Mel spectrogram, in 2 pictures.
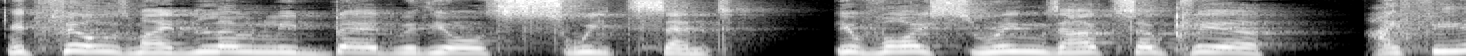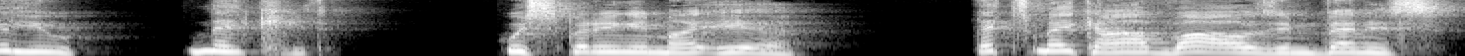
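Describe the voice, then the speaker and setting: A man's voice: sits high, slow. An actor playing an earnest, lovesick young man of twenty, ardently reading out a poetic love letter in an audio drama. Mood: yearning.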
